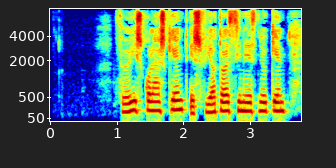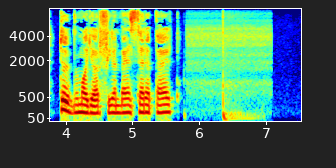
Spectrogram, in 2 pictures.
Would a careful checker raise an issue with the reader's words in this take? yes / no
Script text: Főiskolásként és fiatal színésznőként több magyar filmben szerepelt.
no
